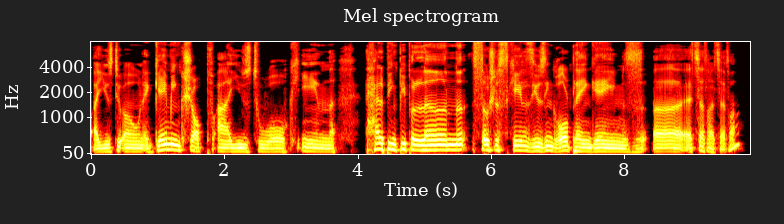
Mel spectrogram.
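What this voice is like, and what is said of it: Noticeable foreign accent in English. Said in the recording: “my accent is a bit harsher than Aviv's”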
